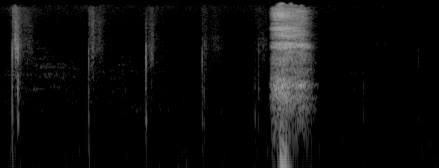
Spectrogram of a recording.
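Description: A single breathy sigh, "haa", about three seconds in, dropping in pitch as it trails off. A few faint ticks come before it.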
